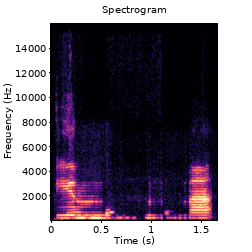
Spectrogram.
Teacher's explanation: Tetap aja ada man, amana. Nah, bedanya apa? Kalau yang bertasydid ditahan 2 harokat. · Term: nun tasydid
